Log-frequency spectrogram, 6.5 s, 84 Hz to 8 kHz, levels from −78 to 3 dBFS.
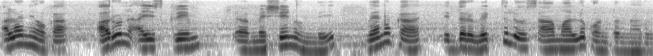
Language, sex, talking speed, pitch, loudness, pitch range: Telugu, male, 120 wpm, 155 Hz, -19 LUFS, 145-170 Hz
